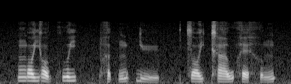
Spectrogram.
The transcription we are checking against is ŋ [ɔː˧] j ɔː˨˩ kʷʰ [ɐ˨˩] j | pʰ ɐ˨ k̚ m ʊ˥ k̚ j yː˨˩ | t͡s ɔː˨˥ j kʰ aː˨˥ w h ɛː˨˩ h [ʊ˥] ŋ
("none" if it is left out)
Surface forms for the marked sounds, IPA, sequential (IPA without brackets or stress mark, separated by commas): ɔː˧, ɐ˥, ʊ˨˥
